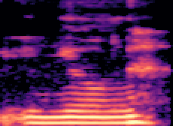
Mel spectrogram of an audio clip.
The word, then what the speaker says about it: Jung: Um, it looked up the wrong Carl Yung. Uh, J U N G. Let's see. J U N G. Because Yeah, that's how you say it. Yung.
